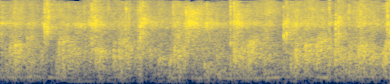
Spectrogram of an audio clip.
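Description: An audience at a talk on crop circles breaks into lively applause, many hands clapping in a dense, fairly loud burst that fills the whole moment without any speech.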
